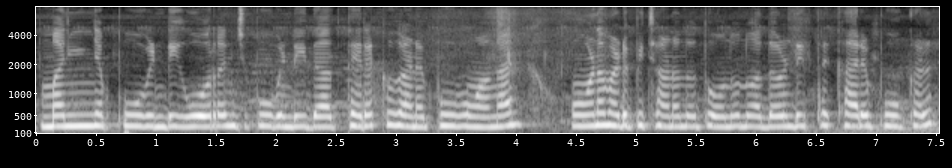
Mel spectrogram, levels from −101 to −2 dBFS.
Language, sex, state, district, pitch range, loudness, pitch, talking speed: Malayalam, female, Kerala, Kozhikode, 245-260 Hz, -15 LUFS, 255 Hz, 120 wpm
